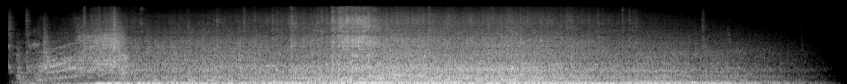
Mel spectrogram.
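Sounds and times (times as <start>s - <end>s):
Panzer III tank engine starting, interior: 0.0s - 8.0s.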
